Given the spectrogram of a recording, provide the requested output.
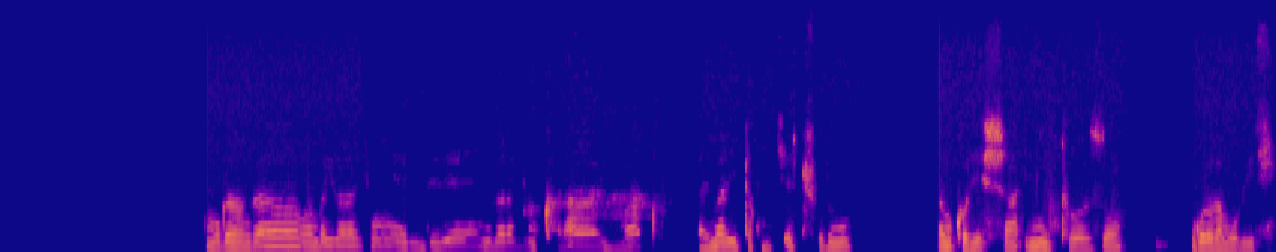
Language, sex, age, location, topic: Kinyarwanda, female, 36-49, Kigali, health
